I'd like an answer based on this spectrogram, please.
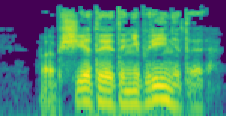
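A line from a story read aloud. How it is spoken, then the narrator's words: Disapproving grumble. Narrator (Russian): буркнул он неодобрительно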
